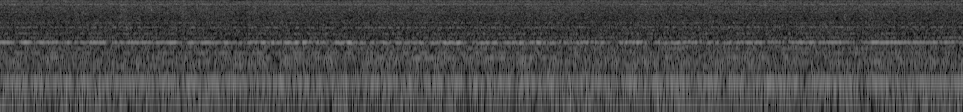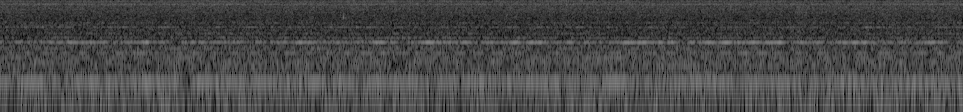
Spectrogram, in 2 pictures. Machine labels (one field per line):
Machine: pump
